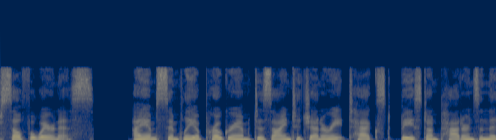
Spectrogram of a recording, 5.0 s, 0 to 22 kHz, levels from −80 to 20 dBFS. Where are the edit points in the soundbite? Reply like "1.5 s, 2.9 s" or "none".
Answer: none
